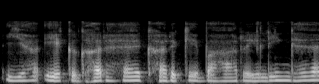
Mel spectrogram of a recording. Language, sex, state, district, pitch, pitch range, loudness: Hindi, female, Haryana, Jhajjar, 175 Hz, 165-185 Hz, -20 LUFS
